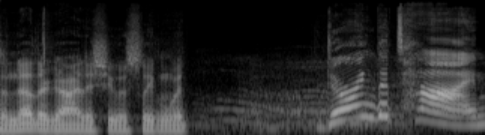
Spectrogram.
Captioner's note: audience exclaims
